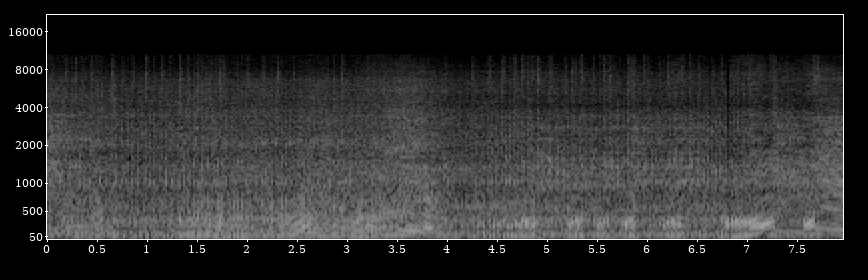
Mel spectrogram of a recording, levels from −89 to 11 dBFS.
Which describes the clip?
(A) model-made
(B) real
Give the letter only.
B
